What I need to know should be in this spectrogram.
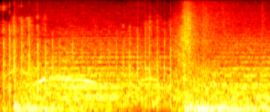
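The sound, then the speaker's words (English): Gunfire during a mass shooting in Las Vegas: loud, dense bursts of rapid shots that run together across the whole clip. “Las Vegas. The deadliest mass shooting in U.S. history. Everybody get down.”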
